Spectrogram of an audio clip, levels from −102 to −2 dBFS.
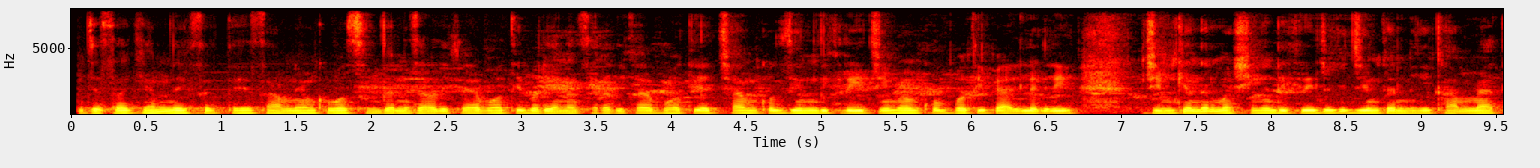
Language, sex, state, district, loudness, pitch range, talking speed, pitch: Hindi, male, Maharashtra, Aurangabad, -26 LUFS, 105-110 Hz, 295 wpm, 110 Hz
